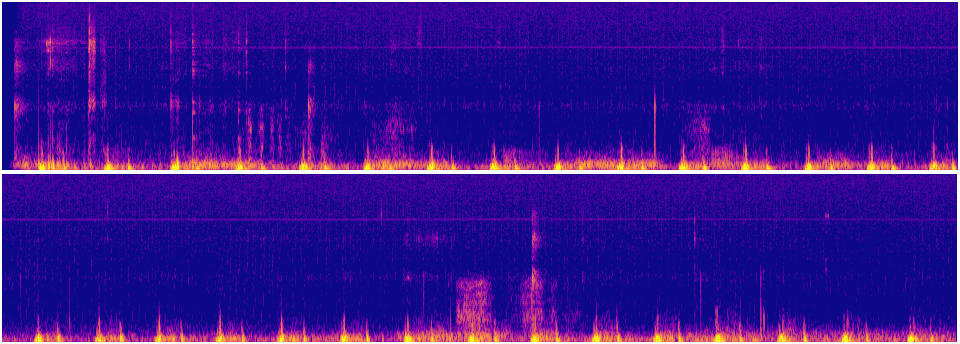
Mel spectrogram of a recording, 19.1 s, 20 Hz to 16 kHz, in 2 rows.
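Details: Heart that becomes unstable under compression: heartbeats about 95 a minute with uneven spacing, varying strength and some rubbing noise; an irregular rhythm.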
